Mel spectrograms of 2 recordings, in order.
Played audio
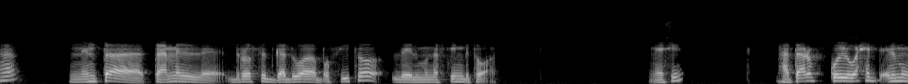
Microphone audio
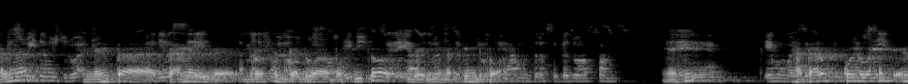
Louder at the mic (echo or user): echo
